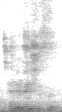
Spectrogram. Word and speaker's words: 제네시스: 제네시스. 에레스트? 제네시스.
